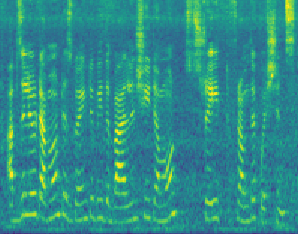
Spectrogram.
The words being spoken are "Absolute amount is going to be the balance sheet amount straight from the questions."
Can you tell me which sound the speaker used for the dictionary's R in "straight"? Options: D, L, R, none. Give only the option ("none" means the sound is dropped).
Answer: R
